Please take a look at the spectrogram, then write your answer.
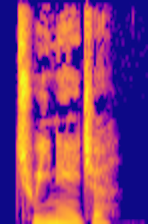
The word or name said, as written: tweenager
